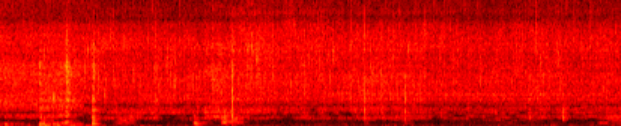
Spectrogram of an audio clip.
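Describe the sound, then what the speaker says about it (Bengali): Onions frying in a pan while beef is being prepared, a steady crackling sizzle with repeated scraping stir strokes close up, no voices. "পেঁয়াজটা ভাজা হয়ে গেছে"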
